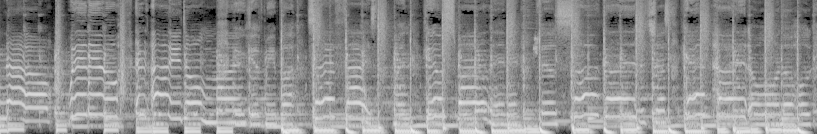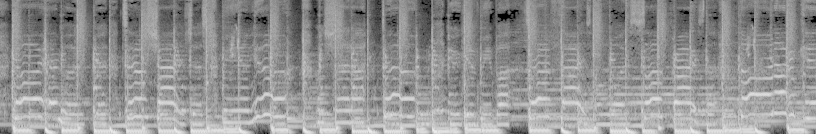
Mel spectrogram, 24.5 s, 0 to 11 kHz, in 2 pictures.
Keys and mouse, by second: 0.4 click, 0.7 alt+click, 0.8 alt+right click, 0.9 click, 1.7 alt+middle click, 2.1 alt+click, 2.1 alt+middle click, 2.3 alt+click, 2.4 click, 2.5 alt+middle click, 2.5 alt+click, 2.7 click, 3.3 alt+click, 3.6 alt+click, 3.9 alt+click, 4.5 click, 8.0 click, 10.1 alt+right click, 10.2 alt+click, 11.0 click, 15.0 click, 16.9 click, 17.4 click, 18.5 alt+click, 18.7 click, 18.9 click, 19.2 alt+click, 19.5 click, 19.7 alt+click, 20.2 alt+right click, 20.4 alt+click, 20.5 click, 20.7 click, 20.8 alt+right click, 20.9 alt+click, 21.1 click, 22.9 alt+click, 23.2 click, 23.5 alt+click, 23.6 click.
